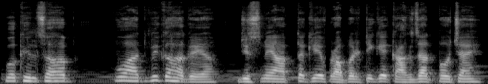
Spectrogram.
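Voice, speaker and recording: A man's voice: medium pitch, normal speed, close to an everyday voice. A man playing an earnest, polite young man in a narrated story. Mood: grateful. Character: earnest young man in trouble, wealthy heir. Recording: music behind the voice.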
